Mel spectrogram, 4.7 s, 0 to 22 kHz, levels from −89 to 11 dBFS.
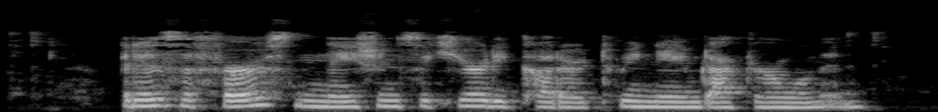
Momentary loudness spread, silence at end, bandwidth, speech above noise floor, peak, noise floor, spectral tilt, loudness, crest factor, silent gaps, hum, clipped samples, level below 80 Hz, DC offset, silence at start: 8 LU; 0.35 s; 7.4 kHz; 37 dB; -2 dBFS; -56 dBFS; -5 dB/octave; -20 LUFS; 18 dB; none; none; under 0.1%; -66 dBFS; under 0.1%; 0.6 s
